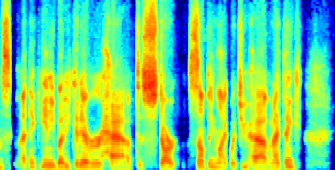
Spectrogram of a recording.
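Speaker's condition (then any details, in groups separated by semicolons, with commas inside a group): No condition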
